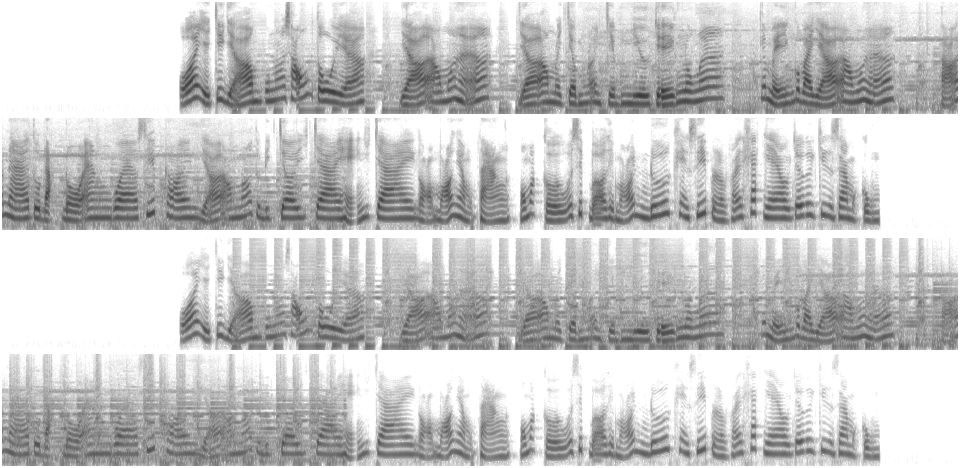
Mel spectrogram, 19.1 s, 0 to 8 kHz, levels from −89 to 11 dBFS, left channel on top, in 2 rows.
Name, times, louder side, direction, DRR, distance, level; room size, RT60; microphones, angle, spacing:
voice 1, 1.8-3.7 4.0-4.9 5.2-7.2 7.6-8.9 9.4-18.3, left 6 dB, 75° left, 0.4 m, -25 dB
sound 1, 2.3-13.0, right 5 dB, 50° right, 0.5 m, -38 dB
sound 2, 5.8-12.1, left 2 dB, 15° left, 2.0 m, -47 dB
head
